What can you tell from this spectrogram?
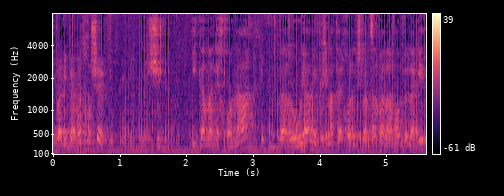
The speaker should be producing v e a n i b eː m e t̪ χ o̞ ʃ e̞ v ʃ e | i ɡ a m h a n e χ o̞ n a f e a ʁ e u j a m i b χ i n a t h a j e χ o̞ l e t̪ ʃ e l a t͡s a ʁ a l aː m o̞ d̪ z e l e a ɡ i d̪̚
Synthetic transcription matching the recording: v e a n i b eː m e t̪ χ o̞ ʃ e̞ v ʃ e | i ɡ a m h a n e χ o̞ n a v e a ʁ e u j a m i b χ i n a t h a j e χ o̞ l e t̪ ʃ e l a t͡s a v a l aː m o̞ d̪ v e l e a ɡ i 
